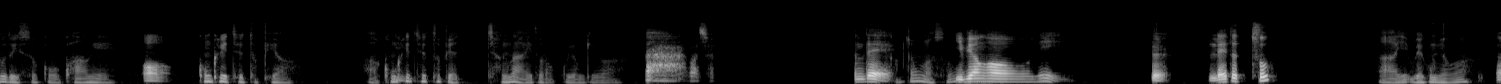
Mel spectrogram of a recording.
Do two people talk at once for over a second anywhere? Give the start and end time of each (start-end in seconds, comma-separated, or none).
none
